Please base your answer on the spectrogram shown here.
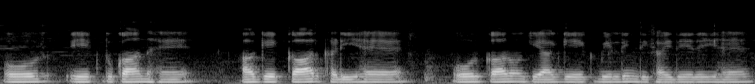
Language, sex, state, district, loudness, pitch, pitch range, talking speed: Hindi, male, Rajasthan, Bikaner, -18 LUFS, 120 Hz, 115-120 Hz, 145 wpm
